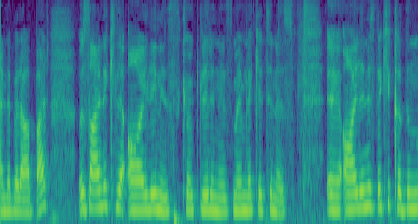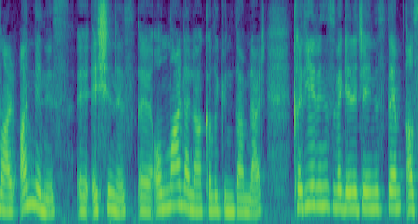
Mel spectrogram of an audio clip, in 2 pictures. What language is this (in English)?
Turkish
